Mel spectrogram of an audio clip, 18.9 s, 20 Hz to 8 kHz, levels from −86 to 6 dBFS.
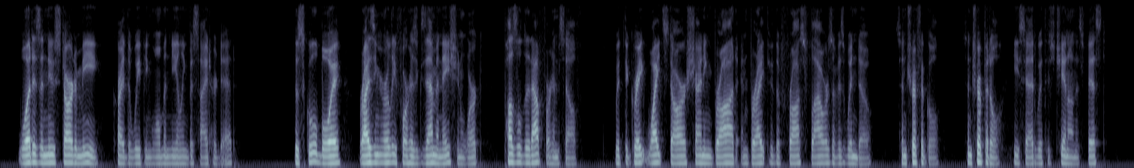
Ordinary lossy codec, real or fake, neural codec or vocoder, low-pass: Opus, 32 kbps; real; none; 7.2 kHz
